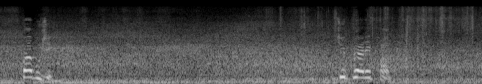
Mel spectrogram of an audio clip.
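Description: A man calls out short commands to a dog.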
